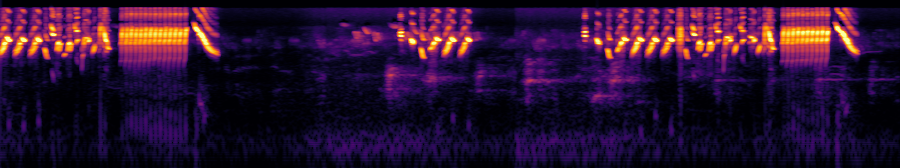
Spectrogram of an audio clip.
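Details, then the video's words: Caged wild European goldfinch: twittering notes, a harsh buzzy trill, quiet pause with soft low sounds, then renewed liquid twittering phrases ending in another buzzy burst. "مقنين خلوي يغرد بصوته النظيف, تغريد حسون بري دون توقف"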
